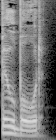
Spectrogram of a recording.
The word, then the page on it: billboard: British English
